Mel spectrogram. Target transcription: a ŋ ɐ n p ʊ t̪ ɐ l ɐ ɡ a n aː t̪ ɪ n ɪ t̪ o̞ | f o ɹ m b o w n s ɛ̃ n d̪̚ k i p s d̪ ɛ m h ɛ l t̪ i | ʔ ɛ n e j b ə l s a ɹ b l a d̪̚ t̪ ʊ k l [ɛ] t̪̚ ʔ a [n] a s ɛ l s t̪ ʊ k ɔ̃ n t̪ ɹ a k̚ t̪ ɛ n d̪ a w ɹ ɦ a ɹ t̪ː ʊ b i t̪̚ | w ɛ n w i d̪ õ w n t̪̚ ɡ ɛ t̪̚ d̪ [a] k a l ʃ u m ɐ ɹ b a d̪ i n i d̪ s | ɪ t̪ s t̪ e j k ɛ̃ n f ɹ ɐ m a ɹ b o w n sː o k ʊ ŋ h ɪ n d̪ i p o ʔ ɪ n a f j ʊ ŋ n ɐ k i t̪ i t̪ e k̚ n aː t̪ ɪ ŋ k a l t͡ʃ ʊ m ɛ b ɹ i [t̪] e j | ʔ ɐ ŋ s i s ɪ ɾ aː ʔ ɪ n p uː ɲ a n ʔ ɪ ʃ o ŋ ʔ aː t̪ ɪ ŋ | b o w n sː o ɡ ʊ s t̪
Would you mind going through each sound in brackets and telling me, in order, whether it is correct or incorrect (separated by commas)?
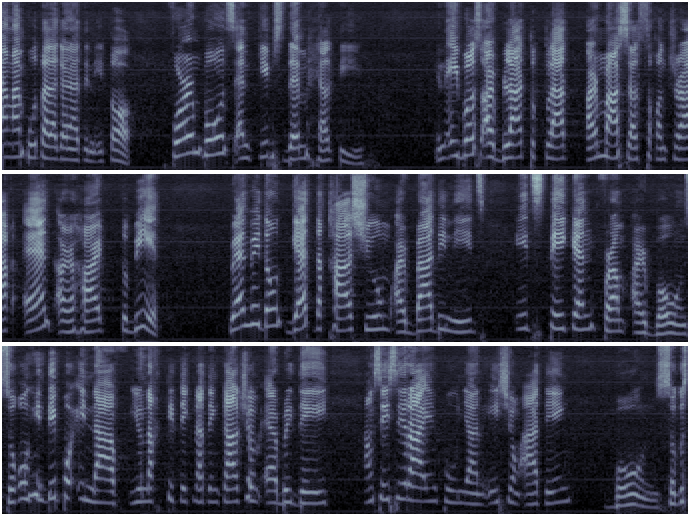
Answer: incorrect, incorrect, incorrect, incorrect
